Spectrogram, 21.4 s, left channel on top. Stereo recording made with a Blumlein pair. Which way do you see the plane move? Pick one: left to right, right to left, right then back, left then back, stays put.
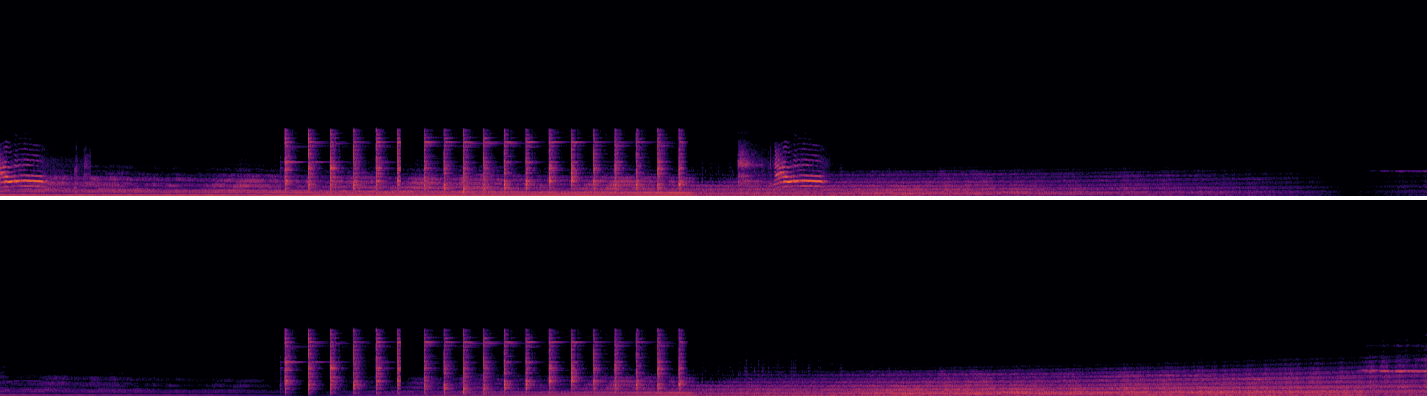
left to right.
